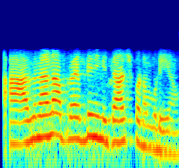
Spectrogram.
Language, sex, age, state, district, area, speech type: Tamil, female, 18-30, Tamil Nadu, Nagapattinam, rural, conversation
